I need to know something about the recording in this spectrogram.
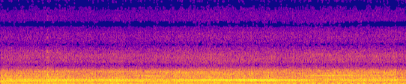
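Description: A hydraulic pump whines.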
